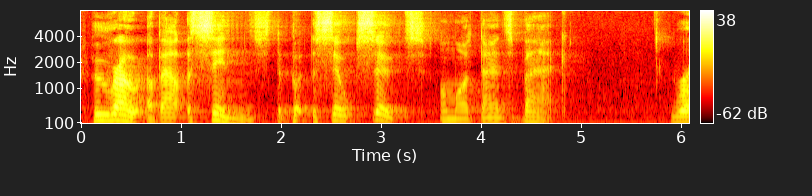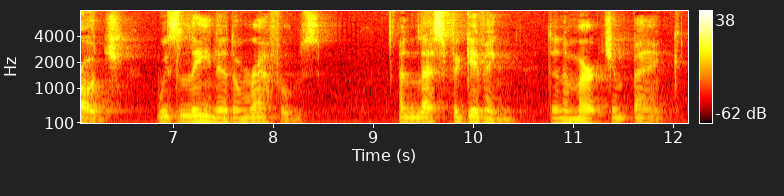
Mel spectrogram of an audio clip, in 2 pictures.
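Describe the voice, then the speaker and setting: A man reads from a novel in a theatrical storytelling style. His pace is slow and deliberate. His intonation rises and falls widely, at a medium pitch for a man. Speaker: author reading from own novel. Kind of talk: literary audiobook-style narration.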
